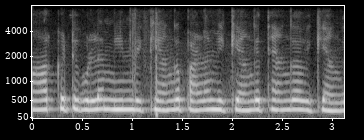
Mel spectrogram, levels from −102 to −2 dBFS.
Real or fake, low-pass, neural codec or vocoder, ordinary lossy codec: real; 7.2 kHz; none; Opus, 32 kbps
